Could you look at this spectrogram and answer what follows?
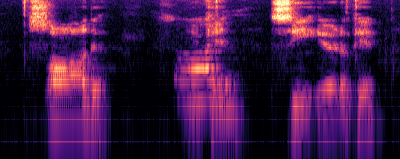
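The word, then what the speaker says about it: ص: This is sod, sod, sod, sod, sod. Tongue presses hard on plate. Okay, tongue presses hard on plate, okay, from there. Sod, you can see here, okay.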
